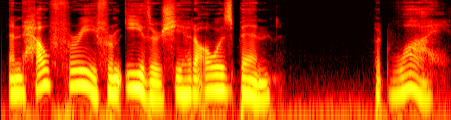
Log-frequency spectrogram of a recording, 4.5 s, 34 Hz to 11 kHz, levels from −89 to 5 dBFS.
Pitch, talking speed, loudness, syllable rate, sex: 130 Hz, 135 wpm, -19 LUFS, 4.0 syllables/s, male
